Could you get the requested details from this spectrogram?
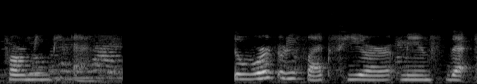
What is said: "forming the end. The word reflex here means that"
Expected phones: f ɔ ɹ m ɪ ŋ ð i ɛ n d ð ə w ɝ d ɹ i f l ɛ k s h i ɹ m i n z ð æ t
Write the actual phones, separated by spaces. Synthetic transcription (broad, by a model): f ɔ ɹ m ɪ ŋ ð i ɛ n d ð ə w ɝ d ɹ i f l ɛ k s h i ɹ m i n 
